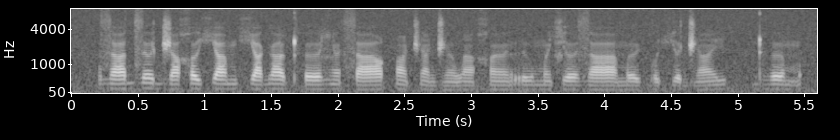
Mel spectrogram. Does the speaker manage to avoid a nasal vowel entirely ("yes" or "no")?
no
